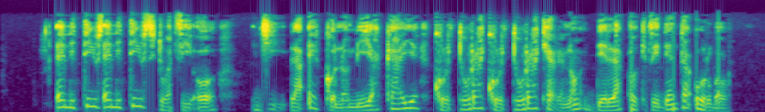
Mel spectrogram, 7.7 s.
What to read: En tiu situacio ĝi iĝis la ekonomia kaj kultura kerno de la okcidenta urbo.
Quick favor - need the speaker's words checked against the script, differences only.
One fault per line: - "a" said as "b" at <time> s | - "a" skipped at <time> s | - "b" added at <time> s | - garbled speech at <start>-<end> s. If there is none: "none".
- "en tiu" added at 1.1 s
- "iĝis" skipped at 2.8 s
- "kultura" added at 5.0 s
